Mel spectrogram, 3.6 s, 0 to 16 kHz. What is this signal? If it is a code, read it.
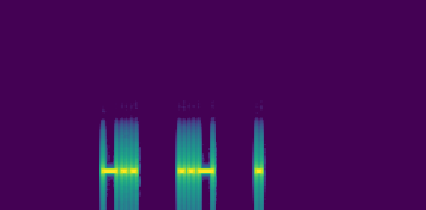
Morse code, heard as a keyed tone, about 28 wpm, spaced as for 17 wpm, 700 Hz. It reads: DUE
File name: Lesson 17f - Letter u - Words 30wpm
